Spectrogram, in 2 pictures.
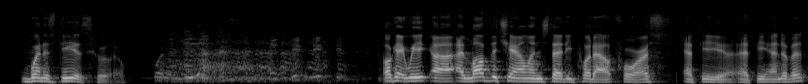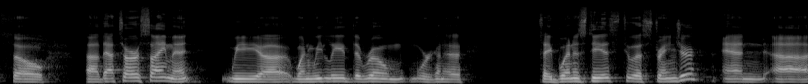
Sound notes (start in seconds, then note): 0.8 speaks in foreign language; 1.5 audience laughing; 13.4 foreign language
